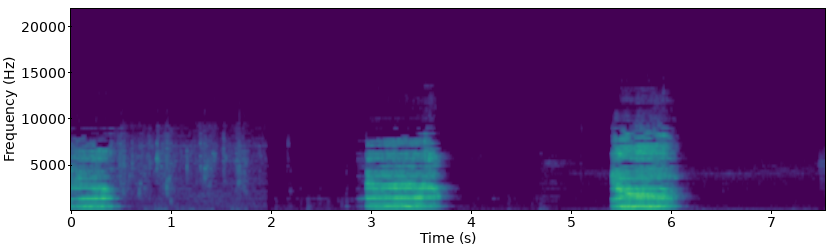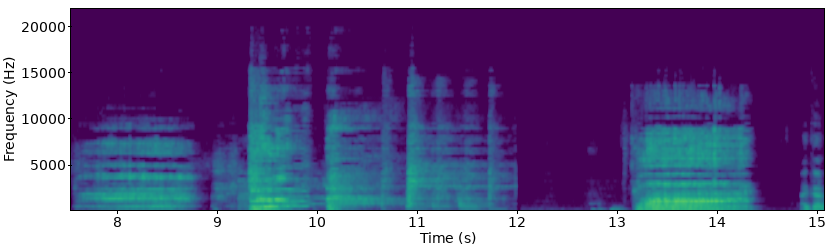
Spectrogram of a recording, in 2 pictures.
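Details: Several long, loud, deliberate voiced belches separated by pauses with a little talk and throat clearing between; burps reportedly used on Frank Zappa's 1988 tour.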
